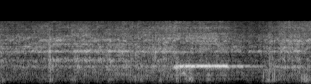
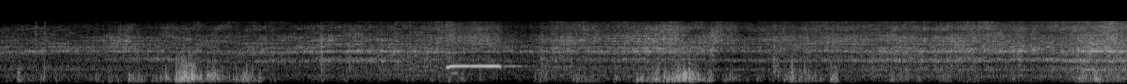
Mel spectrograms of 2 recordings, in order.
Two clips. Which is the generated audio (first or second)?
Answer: first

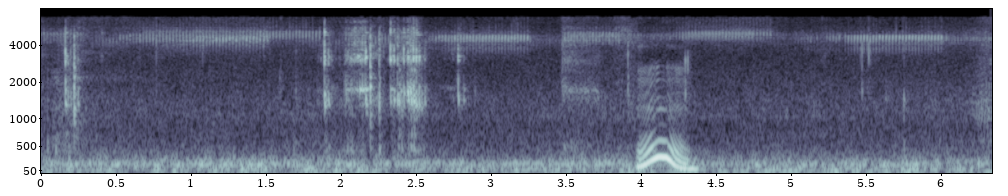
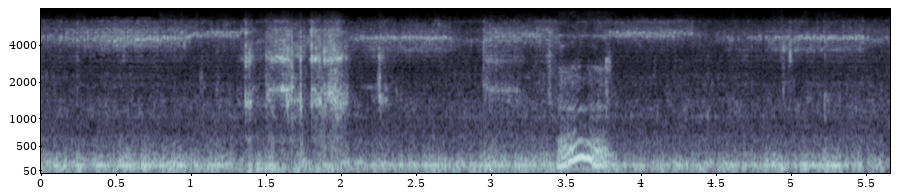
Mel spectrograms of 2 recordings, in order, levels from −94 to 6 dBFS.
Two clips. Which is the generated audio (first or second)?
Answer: second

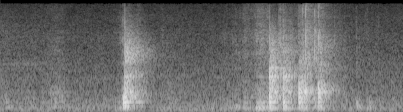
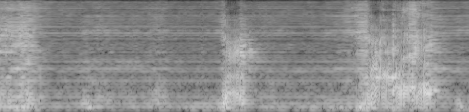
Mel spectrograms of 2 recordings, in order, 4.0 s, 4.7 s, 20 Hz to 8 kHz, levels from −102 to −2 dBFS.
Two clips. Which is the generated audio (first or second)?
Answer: second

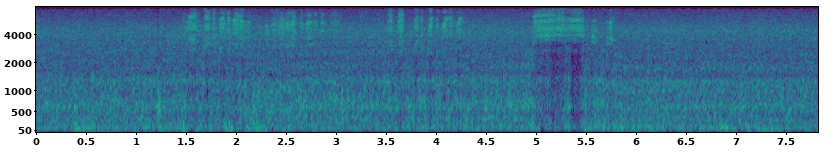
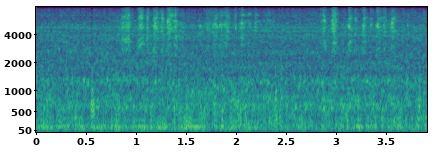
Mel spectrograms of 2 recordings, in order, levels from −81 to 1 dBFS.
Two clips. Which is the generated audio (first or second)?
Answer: second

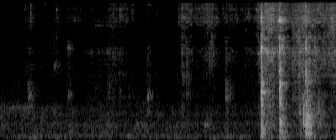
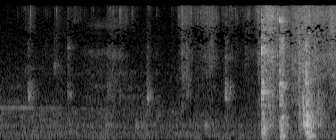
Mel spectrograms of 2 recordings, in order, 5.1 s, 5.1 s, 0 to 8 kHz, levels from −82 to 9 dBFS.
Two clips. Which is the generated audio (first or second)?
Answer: first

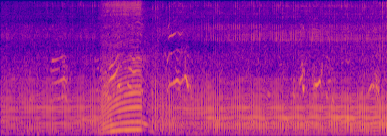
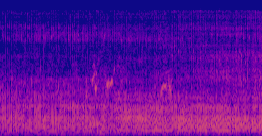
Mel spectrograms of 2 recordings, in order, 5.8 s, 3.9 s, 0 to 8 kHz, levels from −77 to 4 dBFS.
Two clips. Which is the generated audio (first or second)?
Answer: second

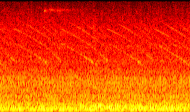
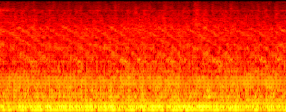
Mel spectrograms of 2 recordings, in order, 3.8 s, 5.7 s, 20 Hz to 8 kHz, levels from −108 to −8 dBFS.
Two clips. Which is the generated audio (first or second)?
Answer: second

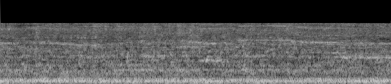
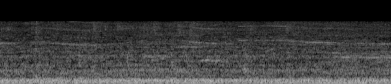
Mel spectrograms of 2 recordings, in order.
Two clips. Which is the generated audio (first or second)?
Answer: first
